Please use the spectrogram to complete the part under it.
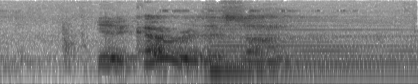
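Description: An acoustic guitar is strummed briefly.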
